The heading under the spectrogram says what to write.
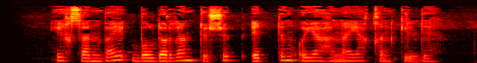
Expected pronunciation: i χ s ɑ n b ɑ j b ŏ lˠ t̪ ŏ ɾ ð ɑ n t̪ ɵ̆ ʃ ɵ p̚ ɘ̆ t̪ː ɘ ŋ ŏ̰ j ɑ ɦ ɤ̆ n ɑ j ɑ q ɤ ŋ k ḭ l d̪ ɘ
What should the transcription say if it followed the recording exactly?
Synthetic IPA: i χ s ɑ n b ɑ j b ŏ lˠ d̪ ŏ ɾ ð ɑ n t̪ ɵ̆ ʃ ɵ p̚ ɘ̆ t̪ː ɘ ŋ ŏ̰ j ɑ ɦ ɤ̆ n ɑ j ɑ q ɤ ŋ k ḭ l d̪ ɘ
